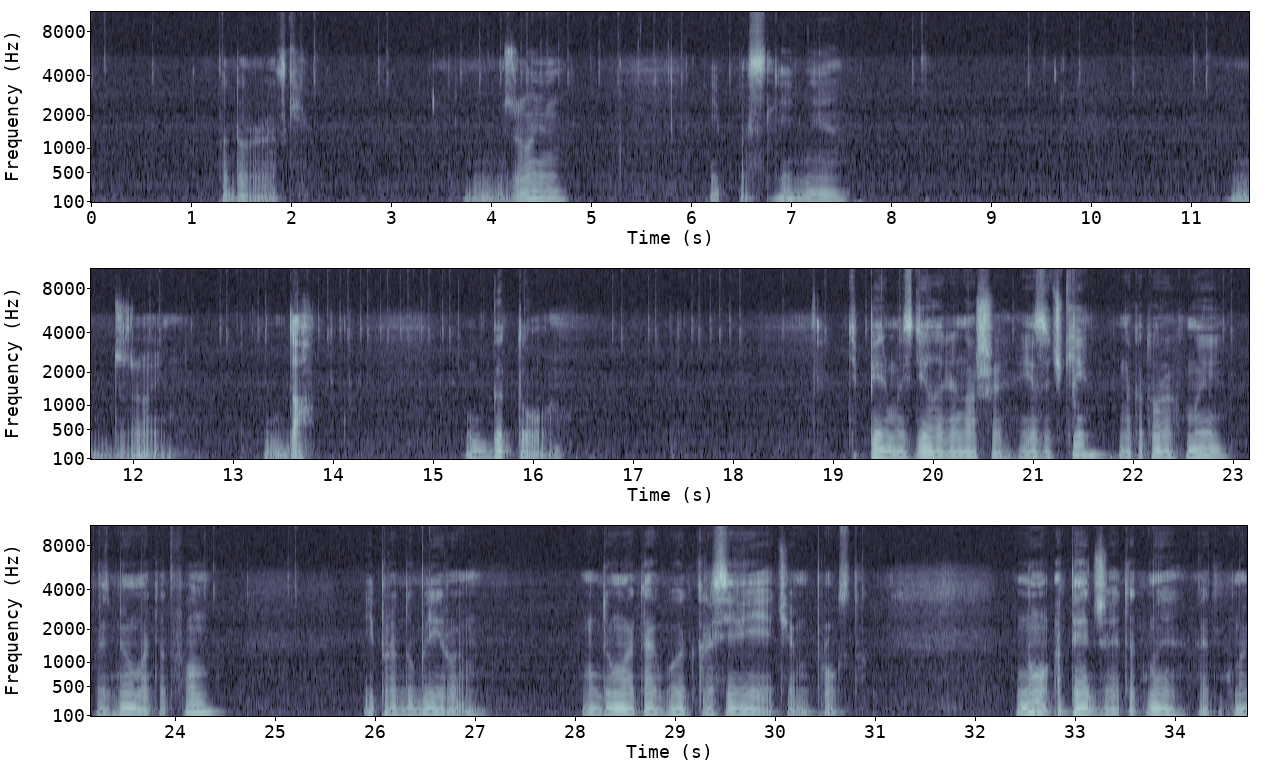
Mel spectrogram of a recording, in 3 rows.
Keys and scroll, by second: 13.7 ctrl+space, 18.0 ctrl+space, 24.0 ctrl+alt+2.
